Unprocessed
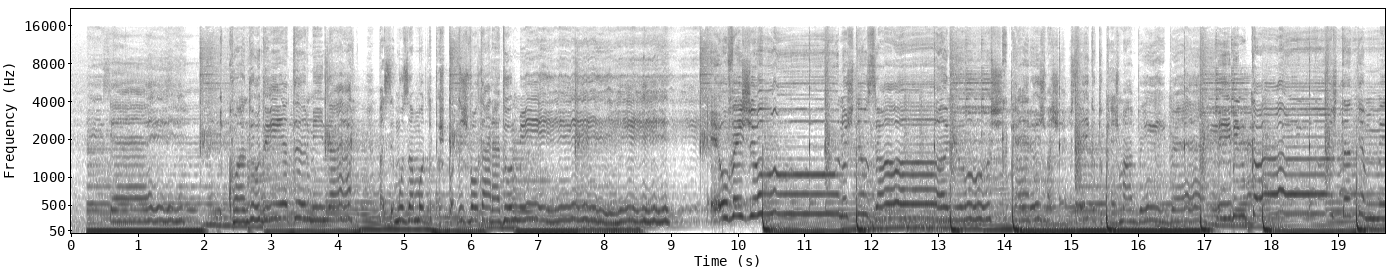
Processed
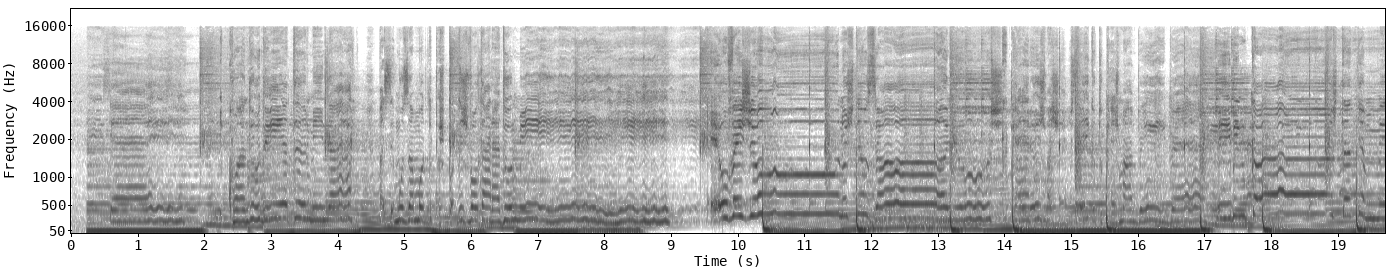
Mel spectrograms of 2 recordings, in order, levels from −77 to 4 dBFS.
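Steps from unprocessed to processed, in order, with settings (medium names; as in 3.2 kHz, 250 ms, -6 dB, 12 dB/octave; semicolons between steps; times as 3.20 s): tilt shelf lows -4.5 dB, about 1.1 kHz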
